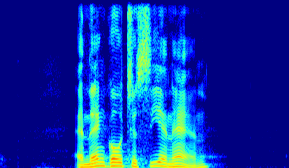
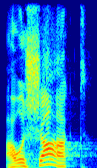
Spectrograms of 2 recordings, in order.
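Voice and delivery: high, loud exaggerated protest; mockingly aghast, voice pitched up; mock shock; 5 semitones higher, 8 dB louder than usual. Mocking the man's excuse.

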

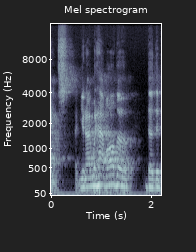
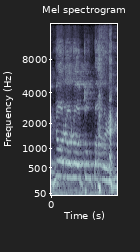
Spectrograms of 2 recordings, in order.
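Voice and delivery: high, frantic no no no; squeaky panicked protest; panicked plea; 11 semitones higher than usual. Retold or imitated. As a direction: beg him not to bother anyone. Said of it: "I'm like".

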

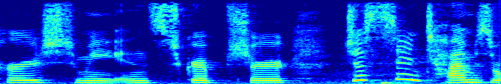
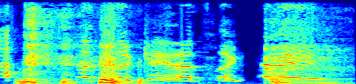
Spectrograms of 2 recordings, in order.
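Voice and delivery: laughing; 8 semitones higher, 12 dB louder than usual. Real, not acted. Laughs at interviewer's late question.

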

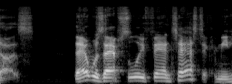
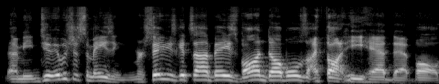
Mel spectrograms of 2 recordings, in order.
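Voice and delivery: ordinary talk

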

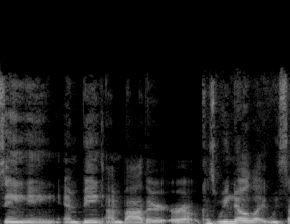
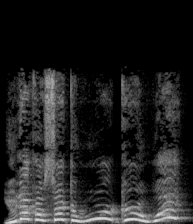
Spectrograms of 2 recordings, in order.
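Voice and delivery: much higher and louder, laughing in disbelief; incredulous mock outrage; 6 dB louder than usual. Laughing co-host mimics Corlys balking at peace talk, incredulous squeal. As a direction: squeal it out like you can't believe her. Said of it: "and Corlys is like".

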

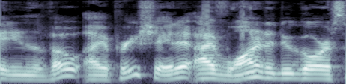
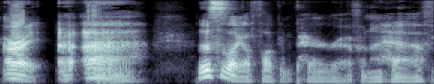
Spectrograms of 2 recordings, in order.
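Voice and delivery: usual speaking voice

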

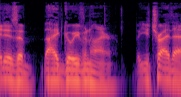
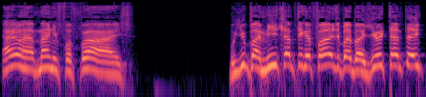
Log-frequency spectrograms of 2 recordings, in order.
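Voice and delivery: dopey character voice; 11 semitones higher than usual. Pretend. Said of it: "he went full R word".

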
